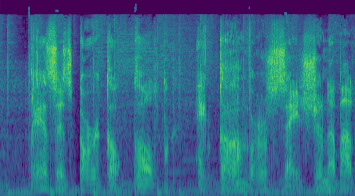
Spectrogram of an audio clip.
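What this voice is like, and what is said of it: Cartoon voice like Merman. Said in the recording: “I can't do this voice anymore. ... You would turn it into Ren and Stimpy, man. ... I turned it into Merman from Masters of the Damn Universe. ... that is that voice”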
